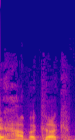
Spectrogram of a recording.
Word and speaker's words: Habakkuk: So we've been looking at this prophet named Habakkuk, and at least you've learned that there is a prophet named Habakkuk, or you know how to say it now, right? You've always wondered how to pronounce that, and or some people say Habakkuk,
